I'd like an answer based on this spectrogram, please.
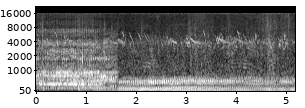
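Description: African elephants calling: a pitched call with several harmonics in the first second and a half, then a long, low, buzzing rumble lasting about three and a half seconds. Small birds chirp faintly over it.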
